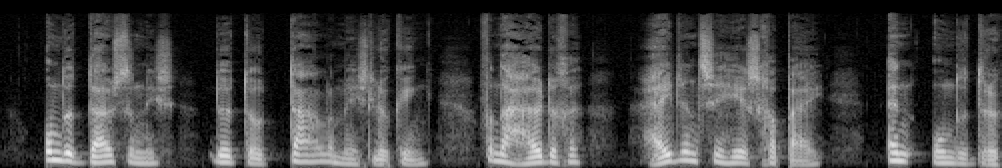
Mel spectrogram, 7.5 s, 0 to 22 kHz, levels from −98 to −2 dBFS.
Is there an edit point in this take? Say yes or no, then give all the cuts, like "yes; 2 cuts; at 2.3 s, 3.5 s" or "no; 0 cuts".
no; 0 cuts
